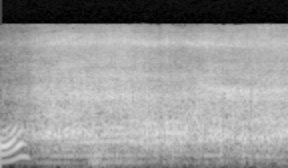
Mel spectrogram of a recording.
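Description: Handheld immersion blender running steadily, its blades whirring through water and ground tiger nuts as it is worked up and down, blending the mixture into horchata.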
